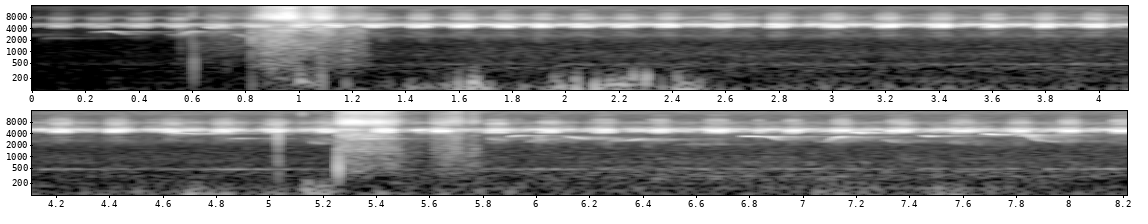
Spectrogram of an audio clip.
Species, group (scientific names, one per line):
Cicada orni
Cicadidae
